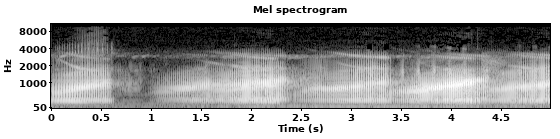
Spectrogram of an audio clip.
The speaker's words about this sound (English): Sounds like a big frog, is it? Yeah, it's a large frog, large with big spots, and it's quite a fabulous frog, but not easy to find the chorus of those guys.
